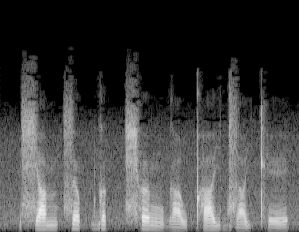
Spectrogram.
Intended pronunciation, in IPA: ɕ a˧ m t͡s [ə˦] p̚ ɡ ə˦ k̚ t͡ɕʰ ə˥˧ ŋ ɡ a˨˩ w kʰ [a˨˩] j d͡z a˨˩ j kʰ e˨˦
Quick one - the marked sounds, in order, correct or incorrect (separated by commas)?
correct, incorrect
